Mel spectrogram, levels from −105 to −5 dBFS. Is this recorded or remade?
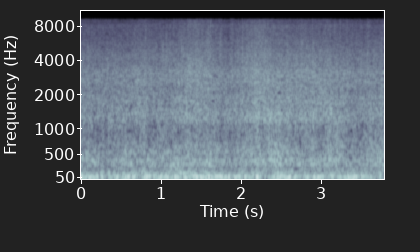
recorded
